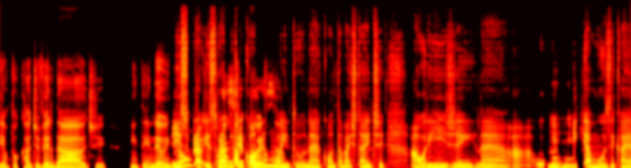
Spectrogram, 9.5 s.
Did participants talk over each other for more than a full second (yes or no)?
yes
